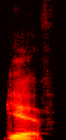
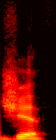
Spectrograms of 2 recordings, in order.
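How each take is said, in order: First: The word begins with a hard g sound. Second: The word begins with a j sound. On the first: "by far outnumber people who hate the pronunciation GIF" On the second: "people who hate the pronunciation JIF"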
